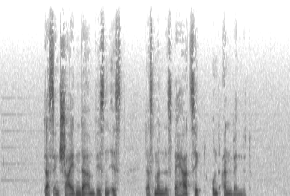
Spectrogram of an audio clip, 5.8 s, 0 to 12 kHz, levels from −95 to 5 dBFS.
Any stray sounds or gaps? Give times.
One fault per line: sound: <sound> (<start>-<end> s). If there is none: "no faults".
no faults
